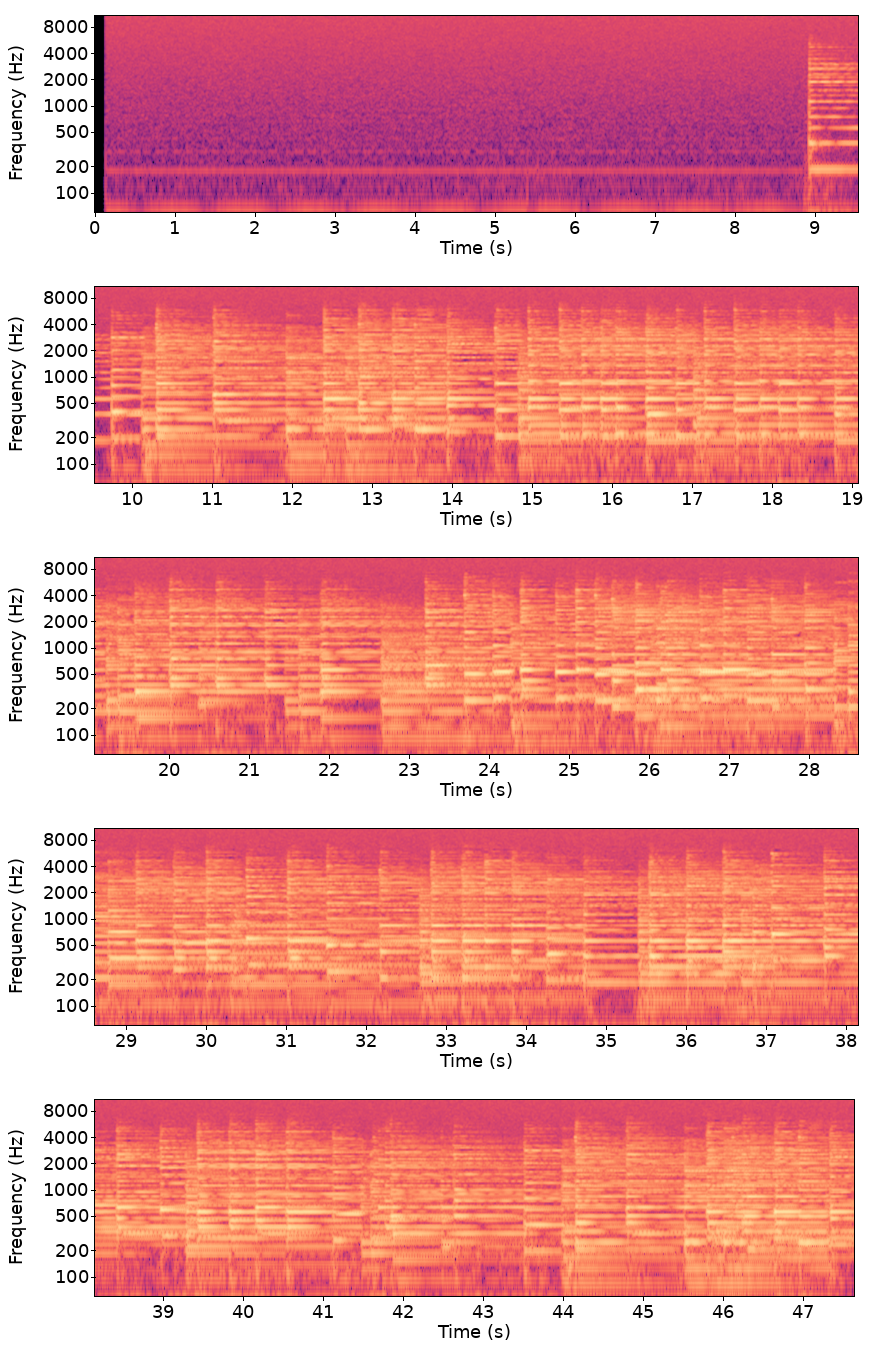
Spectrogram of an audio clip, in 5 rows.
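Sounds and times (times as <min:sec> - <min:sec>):
piano: 0:08.4 - 0:47.6.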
